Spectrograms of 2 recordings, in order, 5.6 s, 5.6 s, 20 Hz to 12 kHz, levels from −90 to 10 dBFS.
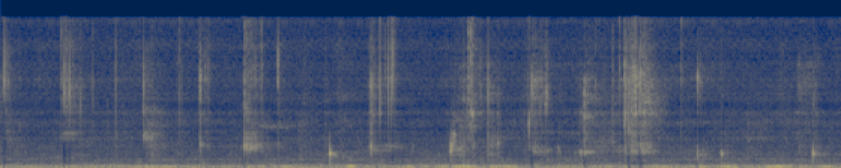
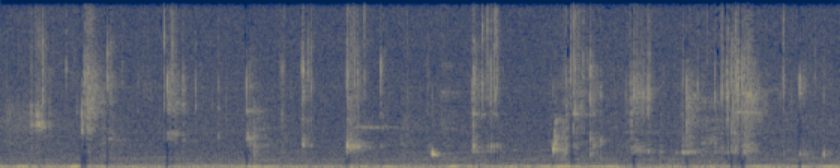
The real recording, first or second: second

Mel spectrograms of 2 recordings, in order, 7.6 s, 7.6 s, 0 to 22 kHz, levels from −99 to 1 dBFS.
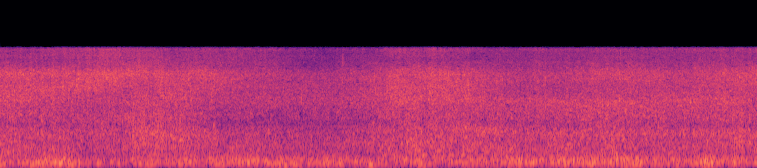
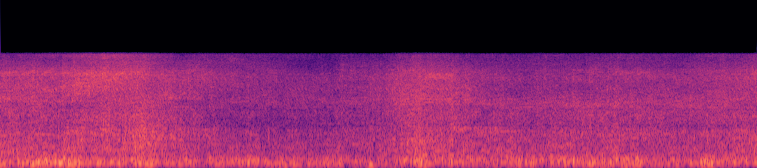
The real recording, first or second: first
